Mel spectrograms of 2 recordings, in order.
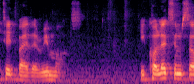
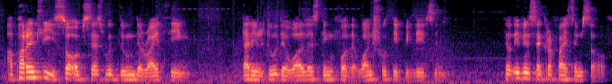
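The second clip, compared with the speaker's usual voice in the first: plain reading voice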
